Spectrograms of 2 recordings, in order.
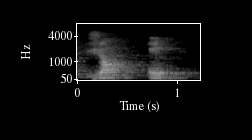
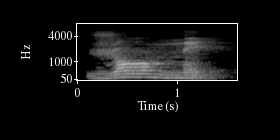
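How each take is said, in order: First: The n sound does not link into the vowel. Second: The n sound links into the following vowel. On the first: The speaker calls it wrong. "On ne pourrait pas dire" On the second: The speaker calls it right. "liaison donc obligatoire"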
